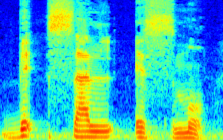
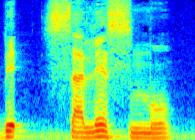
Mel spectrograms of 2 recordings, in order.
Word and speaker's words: بئس الاسم: اینطور که نوشته شده باید بگیم بئس الاسم، اما به خاطر یک نکته‌ای که اینجا هست ما باید بگیم بئس الاسم.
